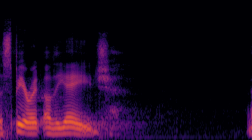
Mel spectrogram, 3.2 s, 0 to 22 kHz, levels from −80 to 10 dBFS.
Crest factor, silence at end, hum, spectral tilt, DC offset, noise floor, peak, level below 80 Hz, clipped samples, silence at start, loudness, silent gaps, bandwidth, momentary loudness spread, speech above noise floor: 18 dB; 0 s; none; -5 dB/octave; under 0.1%; -71 dBFS; -12 dBFS; -66 dBFS; under 0.1%; 0 s; -27 LUFS; none; 13 kHz; 13 LU; 43 dB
